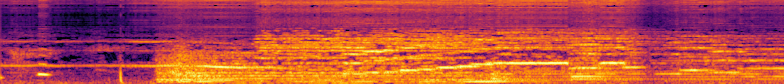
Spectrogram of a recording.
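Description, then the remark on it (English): An ambulance siren wails loudly, its rising and falling tones sustained for several seconds after a couple of brief sharp clicks at the start. “Take it easy. It's only the ambulance.”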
